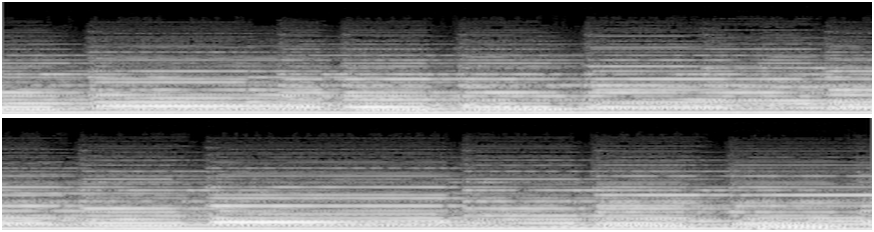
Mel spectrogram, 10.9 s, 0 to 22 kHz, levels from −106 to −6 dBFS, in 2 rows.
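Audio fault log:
No technical faults can be heard anywhere in this audio.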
